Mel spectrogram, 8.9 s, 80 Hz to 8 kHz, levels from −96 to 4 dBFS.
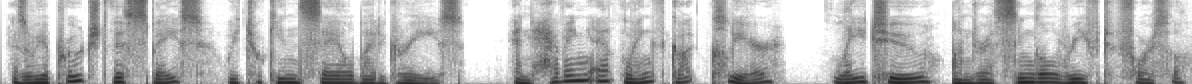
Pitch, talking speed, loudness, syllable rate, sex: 135 Hz, 160 wpm, -19 LUFS, 4.4 syllables/s, male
